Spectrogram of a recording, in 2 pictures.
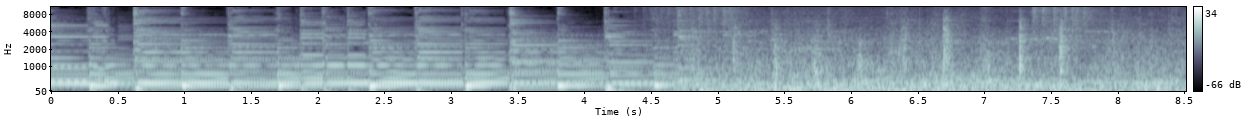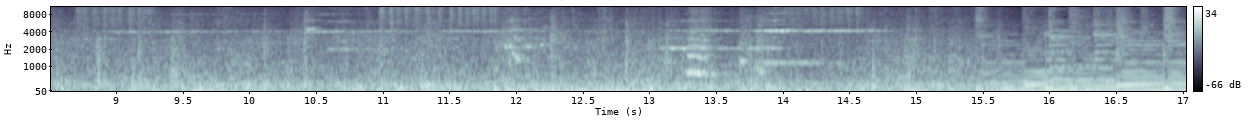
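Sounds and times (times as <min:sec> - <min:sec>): sharp clicks over rails: 0:04.2 - 0:17.0
train wheels rumbling: 0:04.3 - 0:17.0
thin wheel squeal: 0:08.7 - 0:15.0.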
